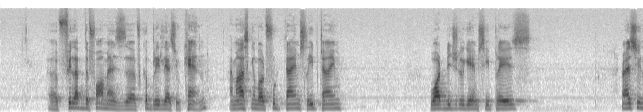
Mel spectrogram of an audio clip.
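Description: An elderly man speaks calmly through a microphone, pausing between phrases.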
